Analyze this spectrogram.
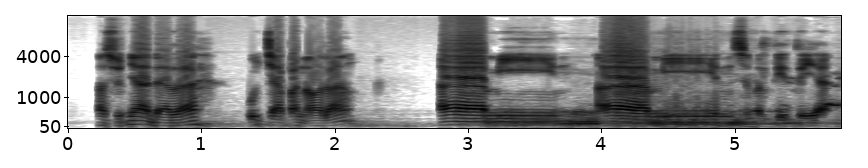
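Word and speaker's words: آمين: Bitakhfif, dibaca ringan. Amin, amin. Nah, jadi di takhfif itu ya tidak ada tasdid, ringan dibacanya, amin, bukannya amin, bukan seperti itu, tapi amin gitu. Wal maddi, dan panjang, wal maddi, dan panjang, amin.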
